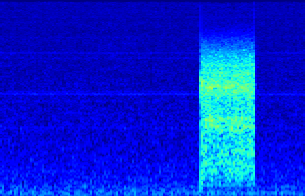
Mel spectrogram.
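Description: The aircraft's VHF radio in the headset audio gives a sudden burst of static about one and a half seconds in, lasting under half a second and cutting off abruptly: a squelch break on the ATC frequency. Around it there is only faint intercom hiss.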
